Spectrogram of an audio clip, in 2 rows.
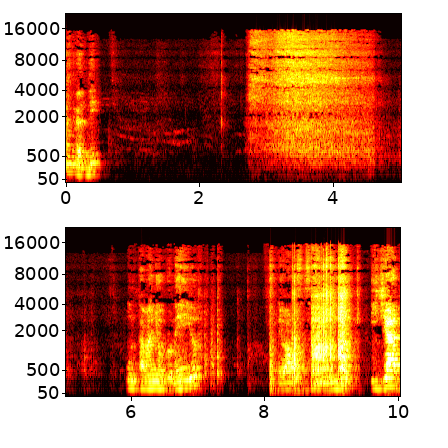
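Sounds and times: air rushing into balloon: 0:02.7 - 0:04.9.

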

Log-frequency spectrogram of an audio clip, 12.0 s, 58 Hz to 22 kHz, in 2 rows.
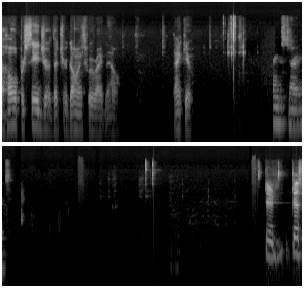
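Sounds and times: man speaking: 0:00.0 - 0:02.3, 0:03.5 - 0:03.8
faint clicks: 0:08.8 - 0:10.3.

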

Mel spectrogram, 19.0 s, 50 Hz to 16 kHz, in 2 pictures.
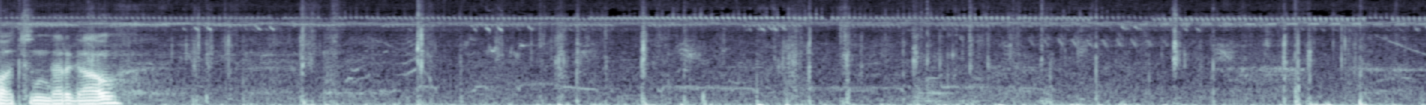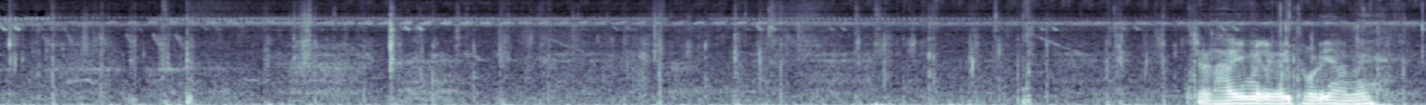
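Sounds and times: footsteps on stone path: 0:00.0 - 0:19.0
insects buzzing: 0:00.0 - 0:19.0.

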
